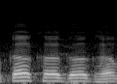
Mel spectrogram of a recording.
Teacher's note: क ख ग घ वाली कंठीय ध्वनि होती है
